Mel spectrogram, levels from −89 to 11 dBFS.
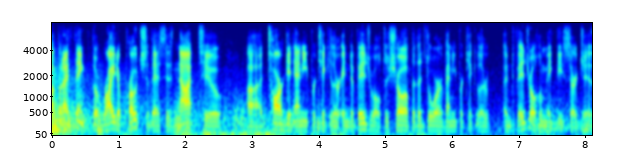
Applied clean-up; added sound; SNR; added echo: none; Thunder / Rain; 9 dB; none.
